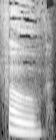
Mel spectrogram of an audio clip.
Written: fauve

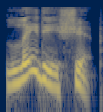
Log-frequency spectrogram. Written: ladyship

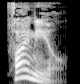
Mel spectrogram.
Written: finial

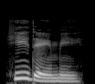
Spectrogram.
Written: hidemi

